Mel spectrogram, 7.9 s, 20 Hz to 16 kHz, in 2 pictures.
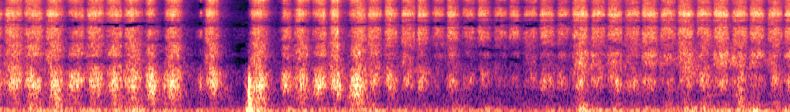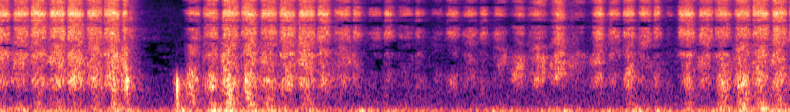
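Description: A blue wooden graphite pencil, held in the fingers, makes fine scratching strokes near the eye and nose of a graphite portrait on a flat sheet of drawing paper. The result is a steady, bright, dry scratching hiss, broken by brief pauses near 1.2 and 4.7 seconds.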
